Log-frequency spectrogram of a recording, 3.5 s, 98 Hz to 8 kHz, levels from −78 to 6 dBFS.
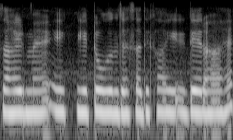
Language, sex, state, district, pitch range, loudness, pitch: Hindi, female, Uttar Pradesh, Lalitpur, 225-235 Hz, -13 LUFS, 230 Hz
